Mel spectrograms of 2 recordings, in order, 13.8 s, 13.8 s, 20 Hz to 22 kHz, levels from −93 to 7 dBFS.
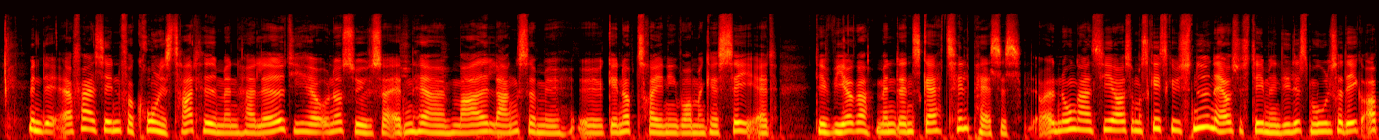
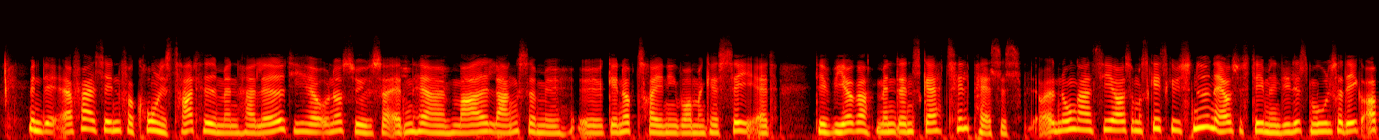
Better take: first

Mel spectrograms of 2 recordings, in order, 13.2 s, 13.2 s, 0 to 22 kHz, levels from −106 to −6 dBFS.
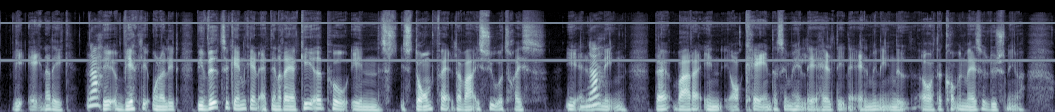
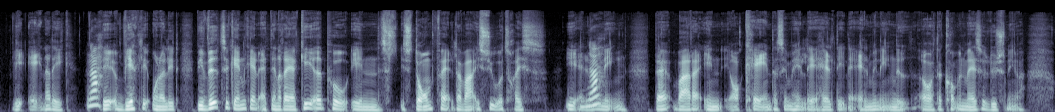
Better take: second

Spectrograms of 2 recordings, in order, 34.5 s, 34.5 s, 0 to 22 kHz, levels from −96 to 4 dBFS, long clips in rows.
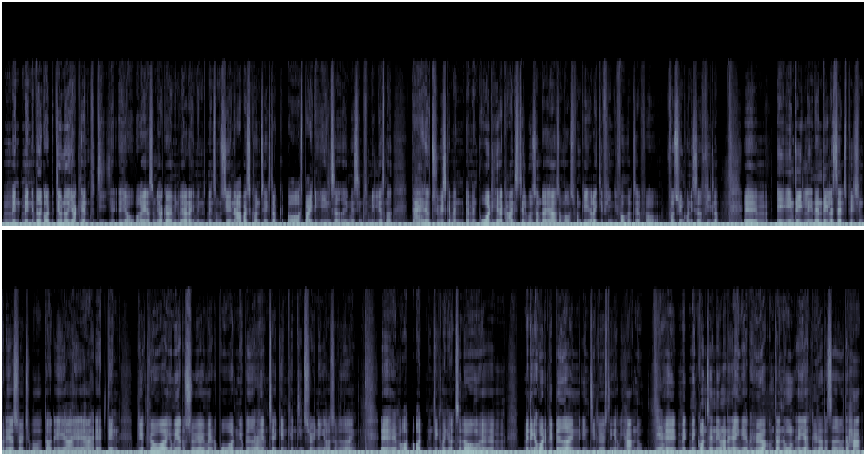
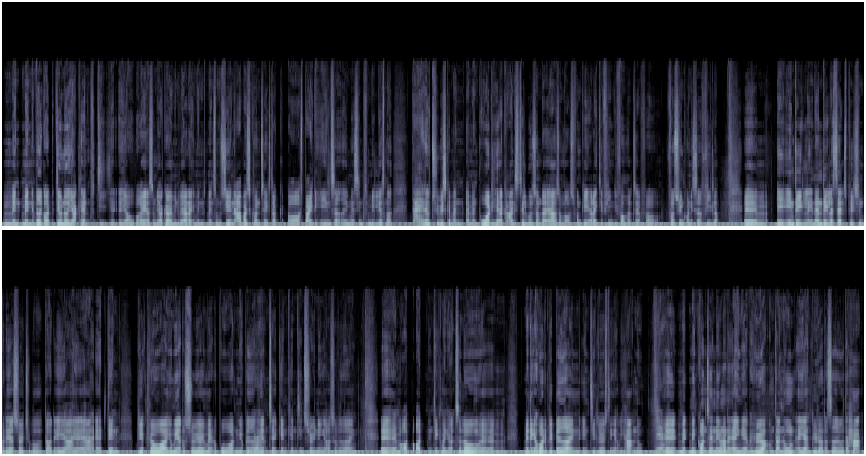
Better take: second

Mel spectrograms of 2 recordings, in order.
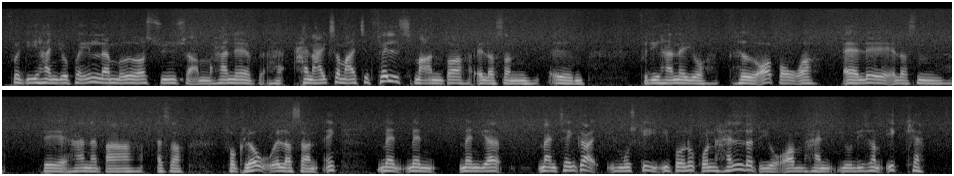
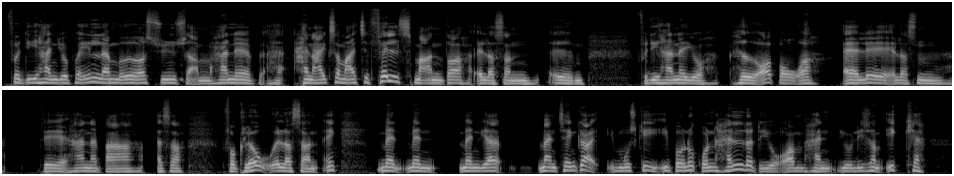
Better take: second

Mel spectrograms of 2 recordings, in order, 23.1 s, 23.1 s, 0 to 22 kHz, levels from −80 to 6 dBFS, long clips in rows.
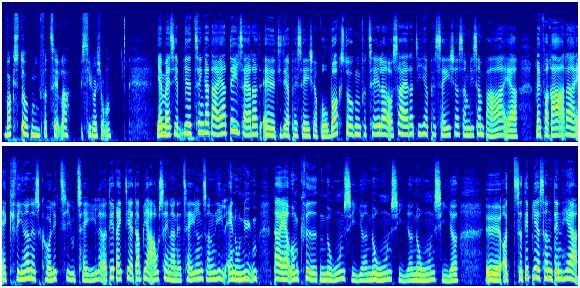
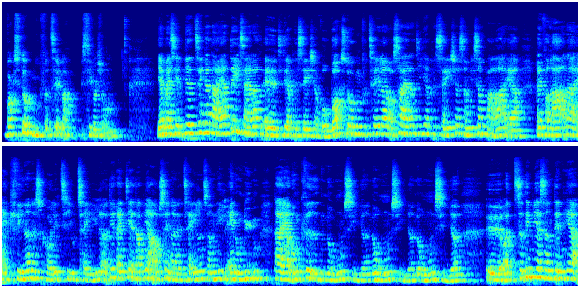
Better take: first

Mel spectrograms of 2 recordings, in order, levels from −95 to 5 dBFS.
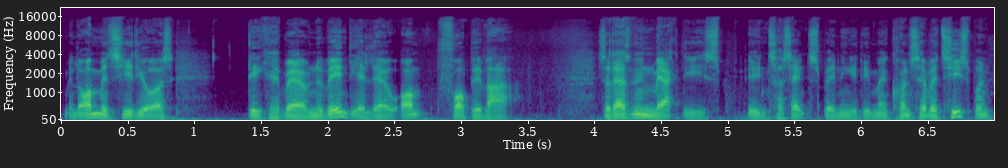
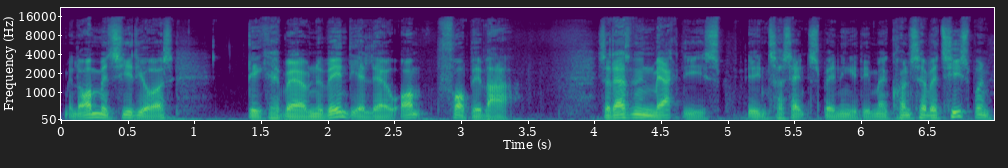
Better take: neither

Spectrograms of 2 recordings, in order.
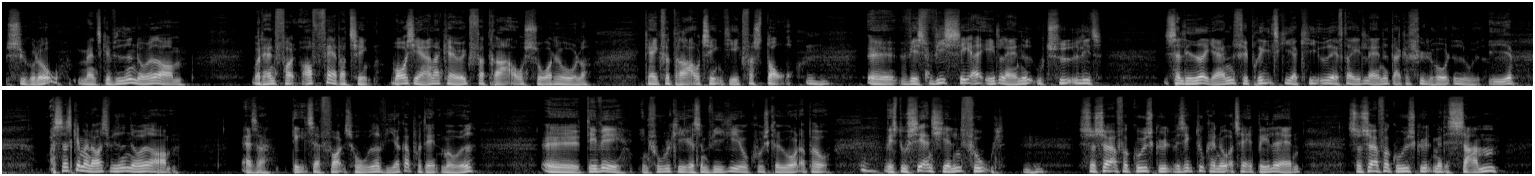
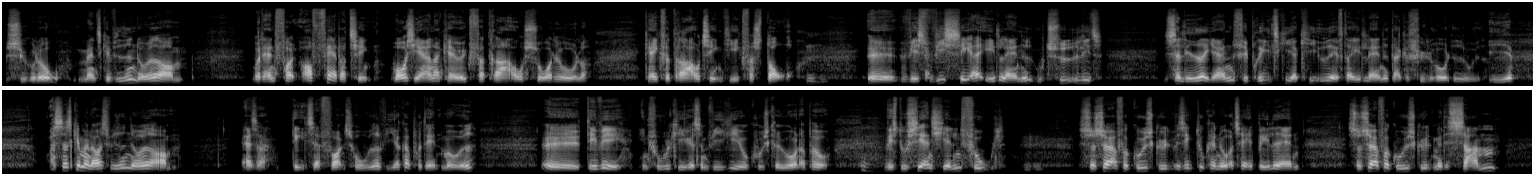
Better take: first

